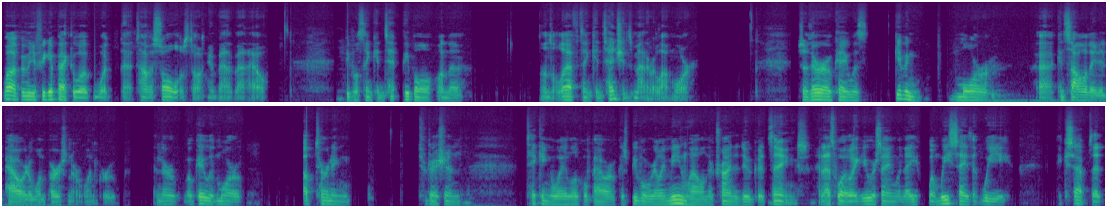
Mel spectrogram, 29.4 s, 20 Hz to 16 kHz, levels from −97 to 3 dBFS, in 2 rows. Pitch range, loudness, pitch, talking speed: 95-115 Hz, -29 LUFS, 105 Hz, 175 wpm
